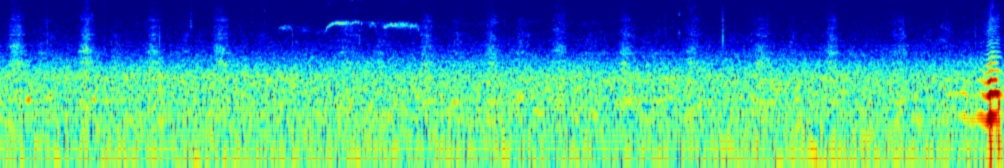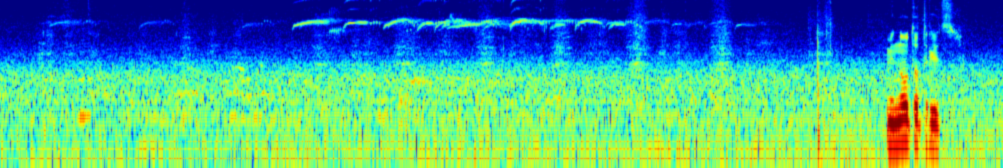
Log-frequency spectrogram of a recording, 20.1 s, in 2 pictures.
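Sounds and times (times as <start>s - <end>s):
bird chirping: 2.8s - 5.5s, 10.4s - 17.9s.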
